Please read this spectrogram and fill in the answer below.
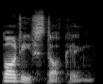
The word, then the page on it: body stocking: British English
